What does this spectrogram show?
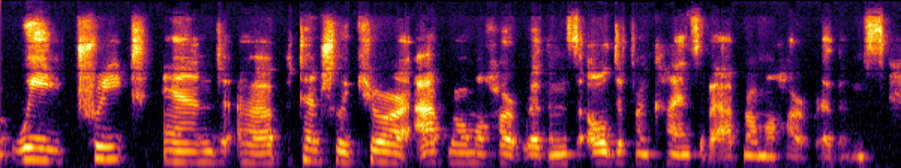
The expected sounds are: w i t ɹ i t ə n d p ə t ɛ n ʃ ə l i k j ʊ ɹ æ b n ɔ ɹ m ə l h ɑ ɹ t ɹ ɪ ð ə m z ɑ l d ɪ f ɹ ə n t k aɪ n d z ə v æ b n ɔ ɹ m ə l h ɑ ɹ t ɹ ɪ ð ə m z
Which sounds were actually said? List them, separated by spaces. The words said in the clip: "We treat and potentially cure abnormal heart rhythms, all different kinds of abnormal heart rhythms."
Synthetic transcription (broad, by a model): w i t ɹ i t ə n p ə t ɛ n ʃ l i k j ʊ ɹ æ b n ɔ ɹ m l h ɑ ɹ t ɹ ɪ ð ə m z ɑ l d ɪ f ɹ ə n k aɪ n d z ə v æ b n ɔ ɹ m l h ɑ ɹ t ɹ ɪ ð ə m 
